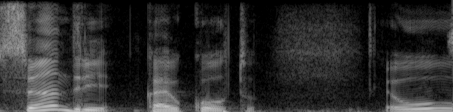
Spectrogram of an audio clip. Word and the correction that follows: Sandro: Sandro. confio muito. – Hã? Não, você falou Sandri, é o Sandro.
